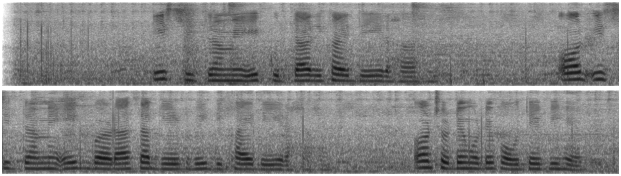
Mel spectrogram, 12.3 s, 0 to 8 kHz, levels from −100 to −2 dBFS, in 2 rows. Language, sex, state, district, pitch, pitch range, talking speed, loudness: Hindi, female, Maharashtra, Mumbai Suburban, 195 Hz, 185-210 Hz, 145 wpm, -18 LUFS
